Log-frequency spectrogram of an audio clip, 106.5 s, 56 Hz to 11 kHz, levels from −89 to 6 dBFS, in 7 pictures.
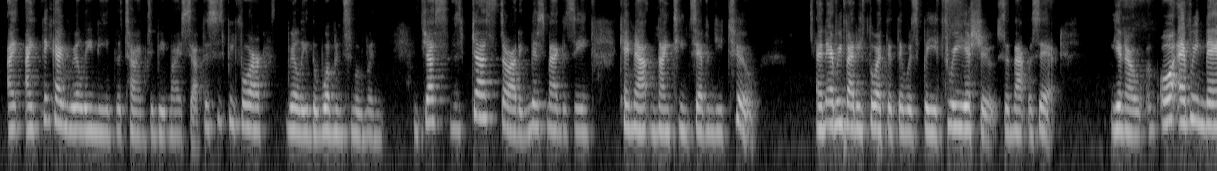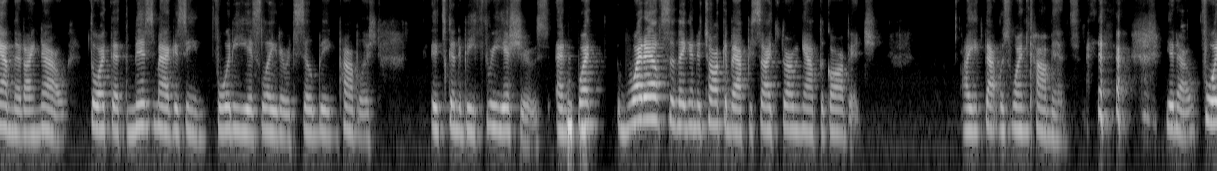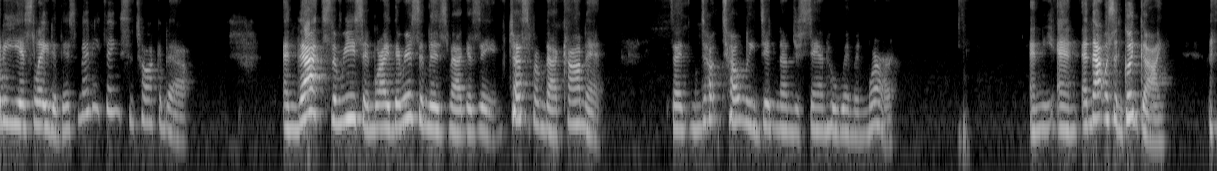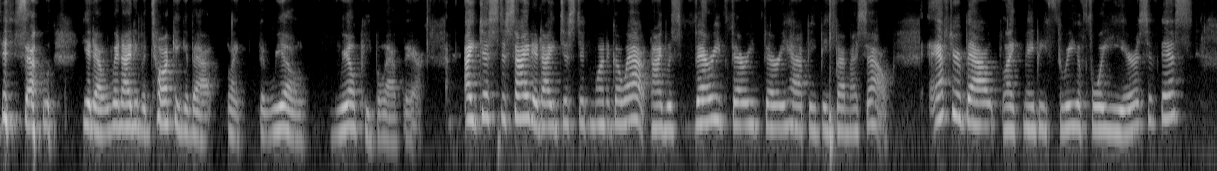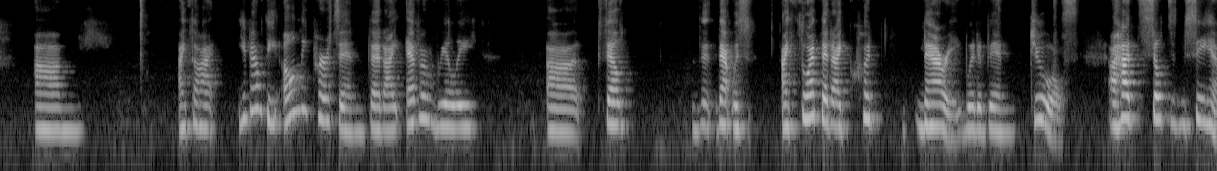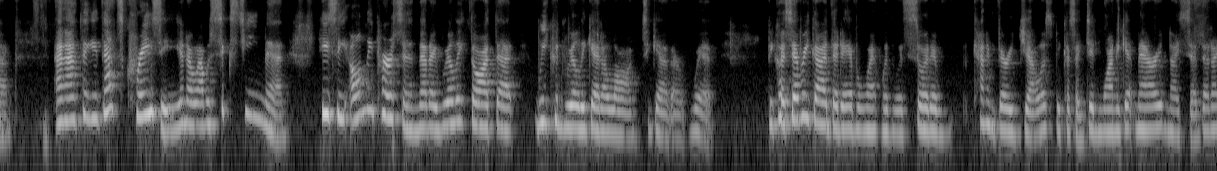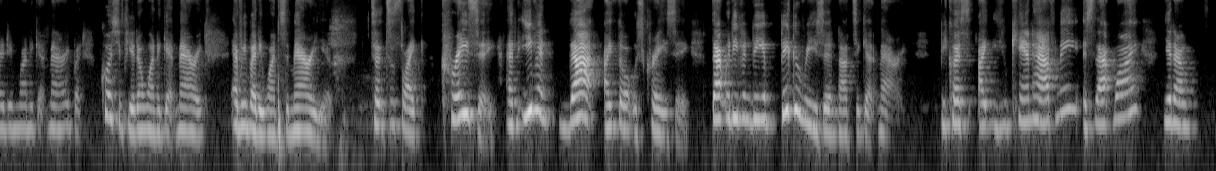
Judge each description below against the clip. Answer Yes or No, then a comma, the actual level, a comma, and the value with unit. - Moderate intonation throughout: Yes, average, 4.2 semitones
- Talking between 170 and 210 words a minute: Yes, average, 175 wpm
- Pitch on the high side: Yes, high, 210 Hz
